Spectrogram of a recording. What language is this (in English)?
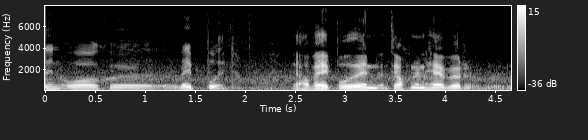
Icelandic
